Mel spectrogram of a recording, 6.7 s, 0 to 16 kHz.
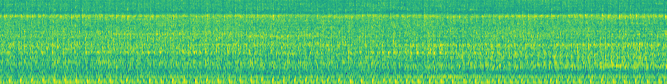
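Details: Honda Sonic 125 that would not start, with new carburettor: fuel line replaced and fuel filter added, now it starts, part left off to watch for flooding. Steady, even putter, about three beats a second, no stumbles; normal idle.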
